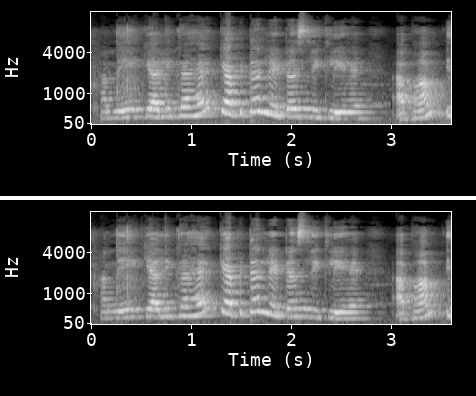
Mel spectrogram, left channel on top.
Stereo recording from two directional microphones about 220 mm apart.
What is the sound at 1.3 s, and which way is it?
A woman's voice, 30° right (ahead or behind).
